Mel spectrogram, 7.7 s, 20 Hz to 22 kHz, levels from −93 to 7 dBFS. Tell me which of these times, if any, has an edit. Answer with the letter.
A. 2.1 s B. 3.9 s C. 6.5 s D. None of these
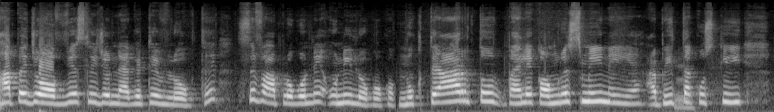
B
